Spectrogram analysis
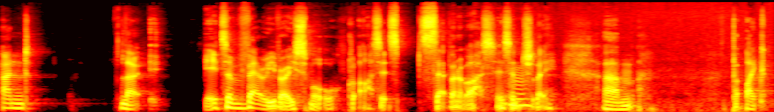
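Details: Stammering in an adult, in conversational speech.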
